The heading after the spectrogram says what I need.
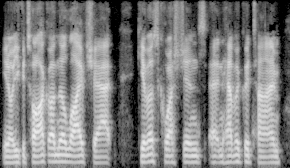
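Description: Bright, low-pitched man co-hosting a podcast. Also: flat delivery, moderate pace, smooth, no echo. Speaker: podcast co-host. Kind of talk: casual chat about hockey.

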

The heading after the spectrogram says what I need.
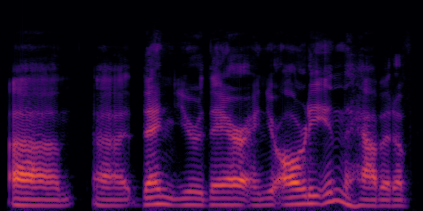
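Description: A man's voice: medium pitch, steady tone, a little fast, clear, resonant tone. A man co-hosting a podcast, chatting casually and rambling, with many fillers and restarts. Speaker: podcast co-host.

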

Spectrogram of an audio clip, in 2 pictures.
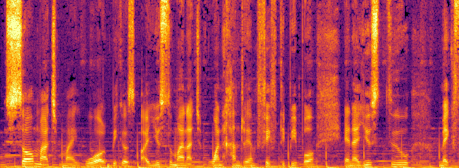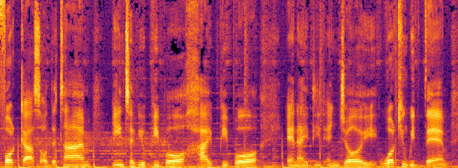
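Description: A man from Chile, a native Spanish speaker with a Chilean accent, chatting warmly as a podcast guest and making small grammar slips. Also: mid-range voice, fairly even intonation, unhurried, over music. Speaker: guest, international student. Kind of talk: casual personal storytelling.

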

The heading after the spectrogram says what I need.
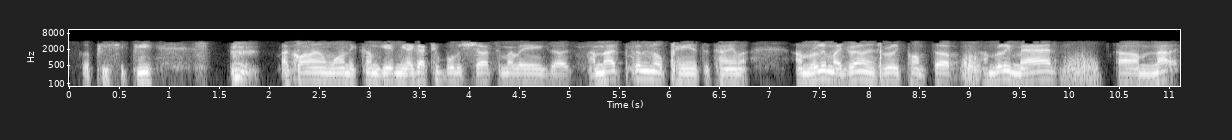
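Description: A man in his fifties, born in Mexico and raised in Los Angeles, telling his own story as a former police officer, halting and restarting often. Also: mid-range voice, gravelly, breathy edge, no room sound. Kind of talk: personal storytelling interview. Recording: tinny phone-line audio.

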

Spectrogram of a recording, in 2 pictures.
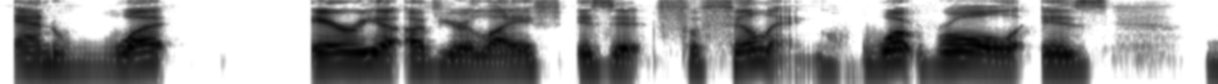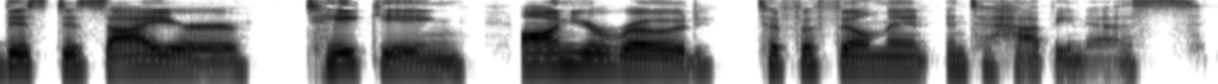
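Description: Earnest low-pitched woman, gravelly edge. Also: fairly even intonation, slow pace, darkish tone, no echo, clean studio sound. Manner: earnest, rhetorical questions, leans on "of course". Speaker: guest author. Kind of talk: reflective advice on a podcast.

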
